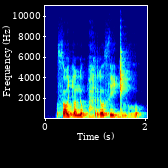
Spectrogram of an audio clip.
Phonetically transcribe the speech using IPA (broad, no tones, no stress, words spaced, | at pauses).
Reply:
θɔʎɔ nopa̤ roθi ɟɨʎo̤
